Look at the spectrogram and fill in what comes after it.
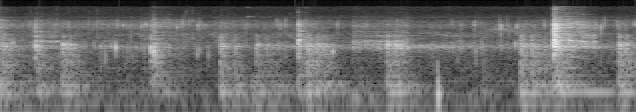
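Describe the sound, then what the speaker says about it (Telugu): A spoon stirs sarikanda curry in a cooking pot, scraping and clinking against the metal in a steady run of short, close knocks and rattles with no talking. "దీన్ని ఒకసారి కలుపు కలుపుదాము"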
